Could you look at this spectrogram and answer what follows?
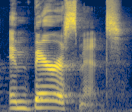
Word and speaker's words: embarrassment: dictionary a couple more embarrassment not embarrassment not embarrassment but embarrassment embarrassment so second syllable stress not third syllable and then fabulous okay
